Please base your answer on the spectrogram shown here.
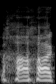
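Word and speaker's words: Ha Ha: clear false really yep HaHa Clinton-Dix did in fact play in the NFL is it pronounced haha yep it is oh you're gonna realize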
